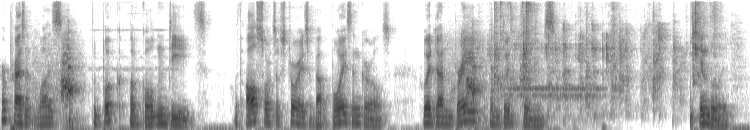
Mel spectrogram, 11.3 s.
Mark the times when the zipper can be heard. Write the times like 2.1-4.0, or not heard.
0.5-1.2, 6.5-7.3.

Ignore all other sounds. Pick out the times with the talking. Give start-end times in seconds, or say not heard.
0.0-8.3, 10.3-11.2.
